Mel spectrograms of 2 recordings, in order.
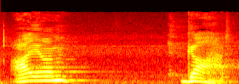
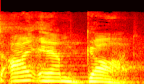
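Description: First: Said in the usual way. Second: "I am God" said slowly, each word weighted, starting on I; slow emphatic claim. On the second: Shown as a demonstration. Repeats the blasphemous claim slowly.

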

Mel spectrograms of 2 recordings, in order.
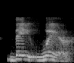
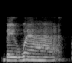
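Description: First: American "They were" with the R sounded; American accent. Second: British "they were", R dropped into a schwa; non-rhotic British "were"; British accent. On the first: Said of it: "Aquí sí se pronuncia la R". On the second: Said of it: "Por ahí no mencionan la R". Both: Shown as a demonstration.

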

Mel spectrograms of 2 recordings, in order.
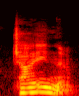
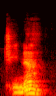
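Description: First: "China" said CHAI-na, first syllable stressed and high; English pronunciation. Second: "China" said CHEE-na, the Spanish way, no English stress; Spanish-style pronunciation. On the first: Teacher shows students the English stress, CHAI-na, voice up and stronger. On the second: Teacher shows students the wrong way to say it, CHEE-na. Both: Shown as a demonstration. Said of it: "No decimos China".

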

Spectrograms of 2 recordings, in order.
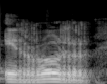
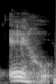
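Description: First: "error" with rolled R in the middle and at the end; Spanish "error", tongue trilled; Spanish-style R. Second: "erro" with breathy H sound, "EH-ho"; Portuguese "erro", R softened to H; Brazilian double R. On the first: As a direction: roll both Rs in "error". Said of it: "Não é error". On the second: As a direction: say "erro" with an H and no final R. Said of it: "É erro". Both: Shown as a demonstration.

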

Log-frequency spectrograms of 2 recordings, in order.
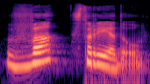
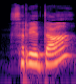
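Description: First: "в среду" slow, with "сре" stressed; slowly, weight on "сре" in "среду"; stress on first syllable. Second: "Среда" as sre-DA, final syllable stressed; stress on second syllable. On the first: Teacher contrasting accusative with nominative, "среду" stressed at the start. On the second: Teacher contrasting nominative with accusative, "Среда" stressed at the end. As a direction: put the weight on "да" in "Среда". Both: Shown as a demonstration. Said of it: "very common stress shift".

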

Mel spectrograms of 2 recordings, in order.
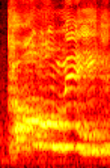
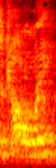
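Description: First: High, loud and drawn-out call; ringing proclamation. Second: Said in the usual way. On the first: Acted. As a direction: stretch it out like a preacher proclaiming. Repeats God's words as proclamation.

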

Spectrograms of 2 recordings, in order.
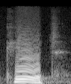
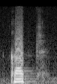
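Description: First: كيوت with long "yoo", like "cute"; long u name sound. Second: كت brief, with "uh", like "cut"; short u. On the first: Teacher summing up the rule, long u. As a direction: say كيوت using the letter's name. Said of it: "تنتهي بحرف الإي ننطق". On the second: Teacher summing up the rule, short u. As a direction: say كت using the letter's sound. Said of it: "ننطق صوتها". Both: Shown as a demonstration.

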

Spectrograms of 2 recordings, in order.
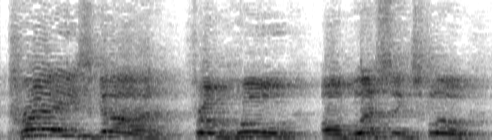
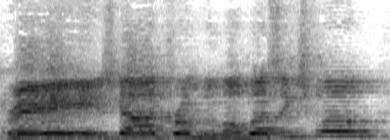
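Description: First: Loud, slow declaration; emphatic preacher's proclamation, drawn out; spoken praise. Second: Slow, loud hymn singing; sung doxology. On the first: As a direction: declare it phrase by phrase. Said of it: "So when you're saying". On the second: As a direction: sing it out with long held notes. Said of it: "we used to sing the doxology". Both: Shown as a demonstration.

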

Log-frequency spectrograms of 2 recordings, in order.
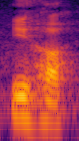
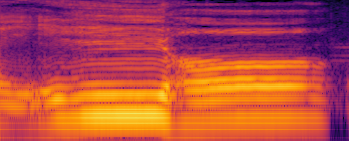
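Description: First: Said in the usual way. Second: Drawn-out, louder cowboy-style holler; exaggerated yee-haw. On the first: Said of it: "How would you say". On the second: Shown as a demonstration. Vlogger showing how it wouldn't be said, exaggerated yee-haw. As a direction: stretch both syllables way out. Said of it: "You wouldn't say".

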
